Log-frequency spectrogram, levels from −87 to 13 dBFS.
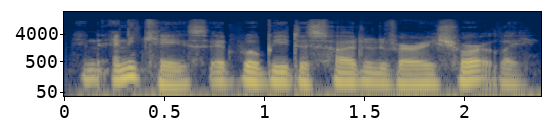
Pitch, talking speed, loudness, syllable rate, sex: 110 Hz, 225 wpm, -17 LUFS, 6.2 syllables/s, male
